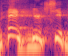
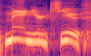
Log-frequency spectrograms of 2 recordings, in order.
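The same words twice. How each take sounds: First: Higher, laughing "Man, you're cute"; laughing doting gush. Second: Doting parent gush. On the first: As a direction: coo it again through a laugh. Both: Retold or imitated. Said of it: "thirty minutes of going".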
